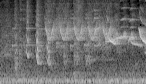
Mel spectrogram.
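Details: Singing caged Hwamei from Hanoi, Vietnam, a forest-voiced bird: a quick cascade of falling notes gives way to repeated bouncy, cup-shaped whistles, closing with a sharp upward sweep.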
